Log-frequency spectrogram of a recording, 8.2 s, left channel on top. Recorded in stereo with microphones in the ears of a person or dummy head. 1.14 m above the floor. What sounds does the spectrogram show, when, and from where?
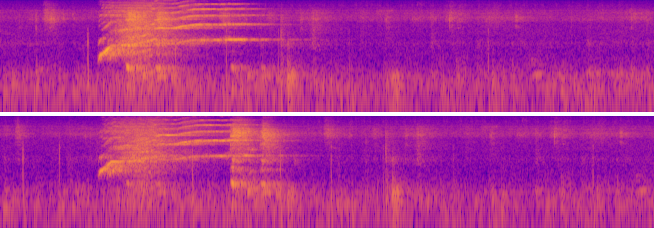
1.2 s a scream: 80° left, 7.5 m; by 3.1 s 75° left (ahead or behind), 6.5 m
